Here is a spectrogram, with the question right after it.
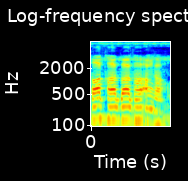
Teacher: अगर आपसे पूछता कि क वर्ग में जो वर्ण आता है, जैसे क ख ग घ अंग, उसका उच्चारण स्थान कंठ हो जाएगा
